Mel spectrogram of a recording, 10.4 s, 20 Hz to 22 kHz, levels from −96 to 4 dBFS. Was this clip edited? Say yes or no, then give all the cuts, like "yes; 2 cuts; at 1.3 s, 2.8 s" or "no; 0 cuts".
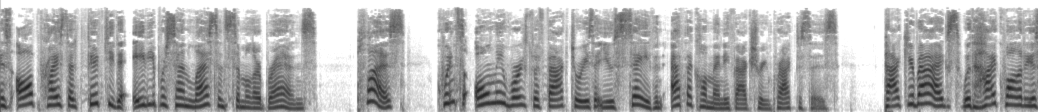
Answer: no; 0 cuts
